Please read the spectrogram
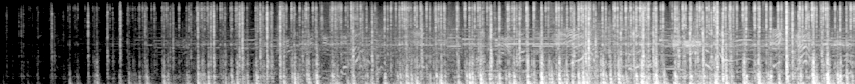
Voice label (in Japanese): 雨降りバージョン, ASMR; 明るく元気な格ゲー少女を騙して目隠しさせて…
